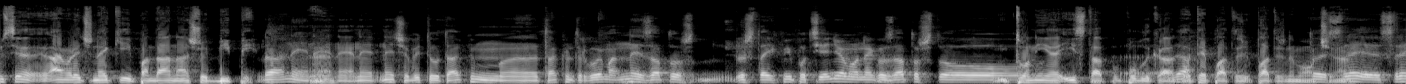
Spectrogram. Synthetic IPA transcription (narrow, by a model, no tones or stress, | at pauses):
mseajmoɾet͡ʃnekipand̪anːaʃojbipid̪anenḛneneneːt͡ɕebit̪iut̪akʋimt̪akʋimt̪ɾr̩ɡoʋimanezat̪oʃt̪ajixmiːpɾot̪sje̞ɲujemo̞ne̞ɡozat̪oʃt̪o̞t̪oːnijeist̪apublikad̪t̪eplat̪plˠat̪eʒnemo̰ojt͡ʃeḭɾesɾe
